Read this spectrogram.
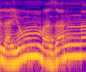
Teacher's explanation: নুন সাকিনের বামে বা আসছে ইকলাব মিম দ্বারা পরিবর্তন করে পড়তে হবে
